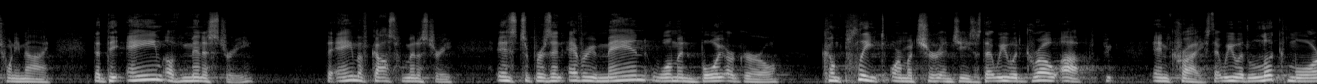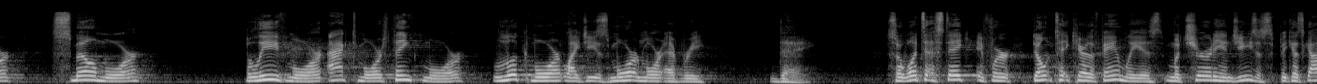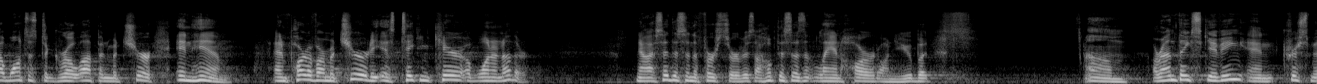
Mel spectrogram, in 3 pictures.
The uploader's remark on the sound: Recorded on September 1, 2019 at Graceland Baptist Church in New Albany, Indiana.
